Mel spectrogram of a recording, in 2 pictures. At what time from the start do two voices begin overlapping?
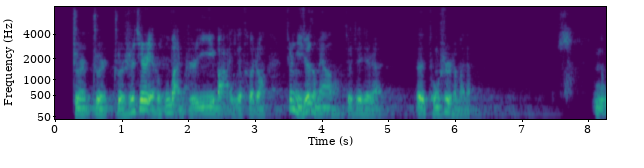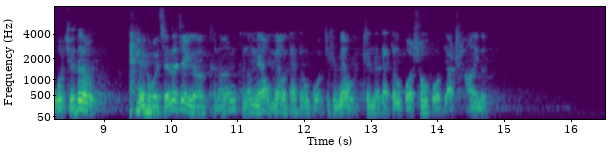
none

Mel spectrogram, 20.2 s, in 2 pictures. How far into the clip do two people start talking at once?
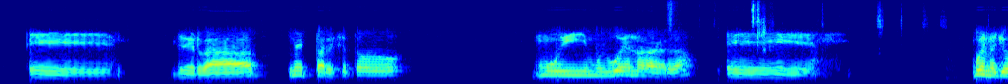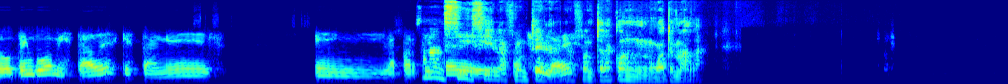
14 s

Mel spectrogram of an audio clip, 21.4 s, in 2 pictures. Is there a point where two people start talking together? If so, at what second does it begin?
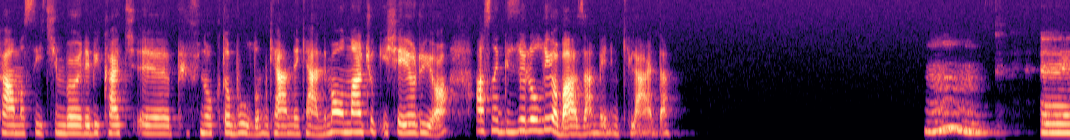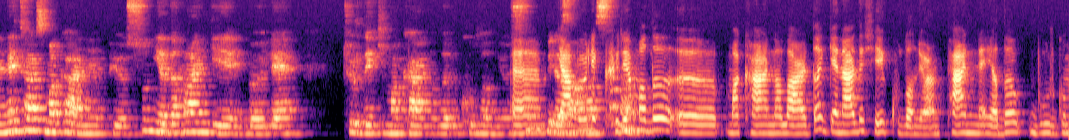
16 s

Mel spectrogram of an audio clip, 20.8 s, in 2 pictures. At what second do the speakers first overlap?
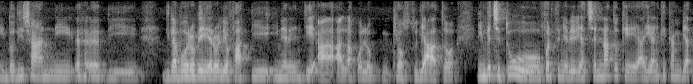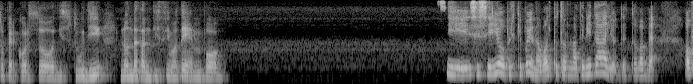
none

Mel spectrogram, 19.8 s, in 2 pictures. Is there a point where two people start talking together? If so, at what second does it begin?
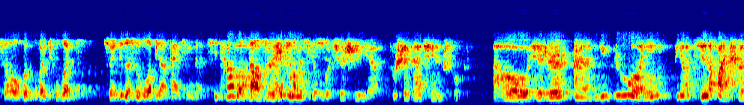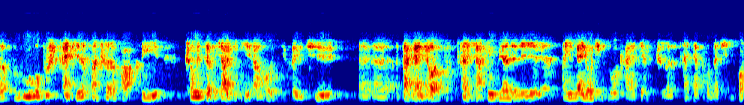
3 s

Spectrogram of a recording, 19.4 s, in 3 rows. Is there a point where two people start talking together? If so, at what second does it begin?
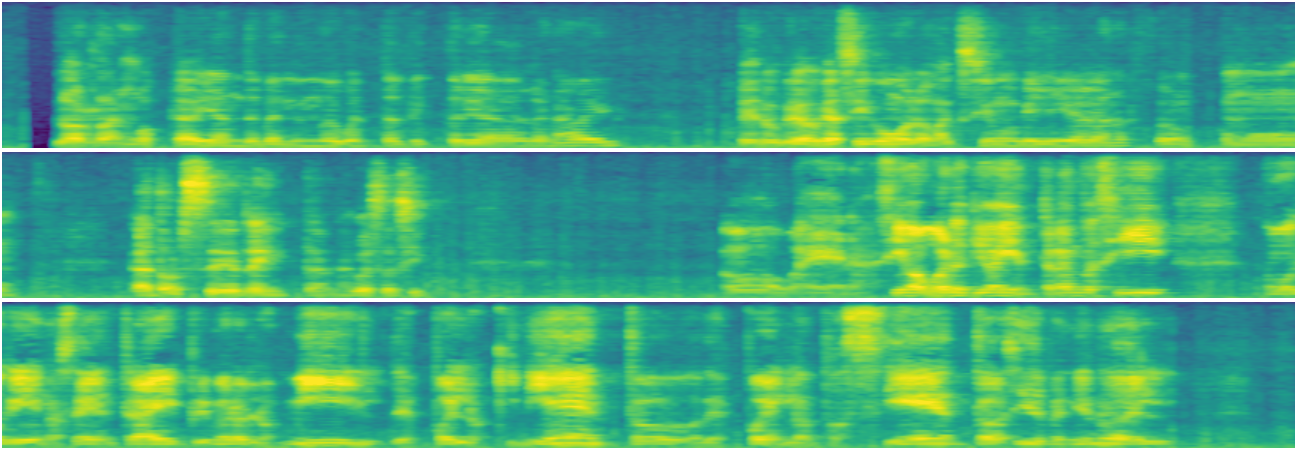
none

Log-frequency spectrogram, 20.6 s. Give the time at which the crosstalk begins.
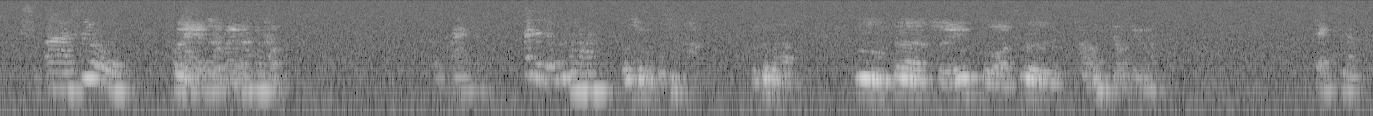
3 s

